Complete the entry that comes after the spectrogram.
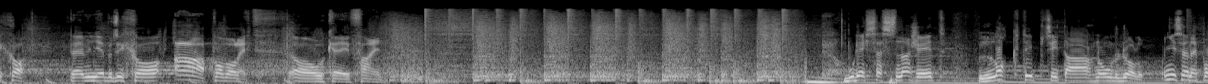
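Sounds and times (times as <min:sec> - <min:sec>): music with busy drum beat: 0:03.6 - 0:09.8.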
